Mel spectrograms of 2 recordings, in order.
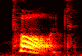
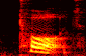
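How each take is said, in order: Both takes have the same delivery.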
